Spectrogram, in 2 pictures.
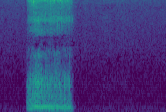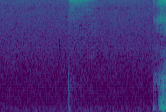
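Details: Pet dog snoring in sleep: a single low, rumbling snort with a faint second breath sound in a quiet room; snoring.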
